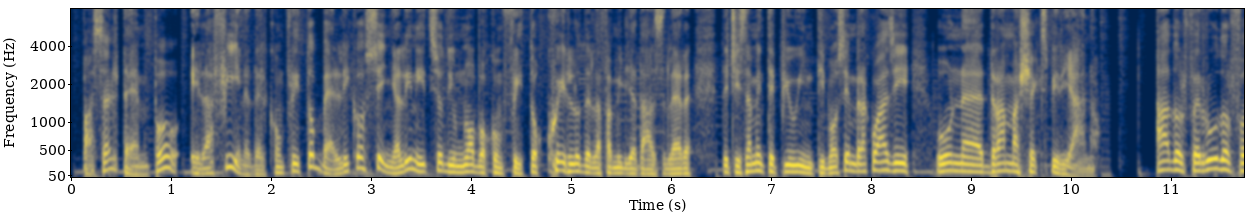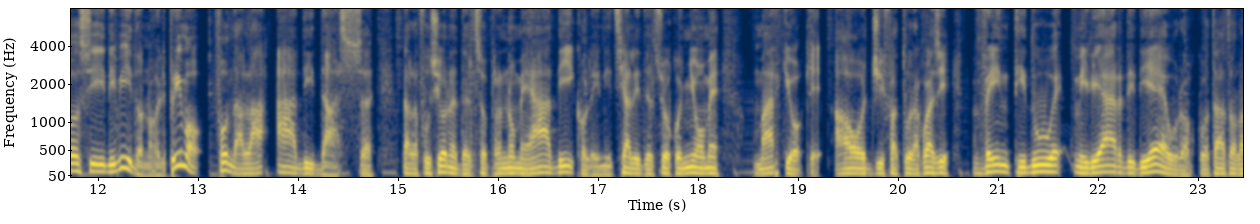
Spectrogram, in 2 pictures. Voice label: italian podcasts

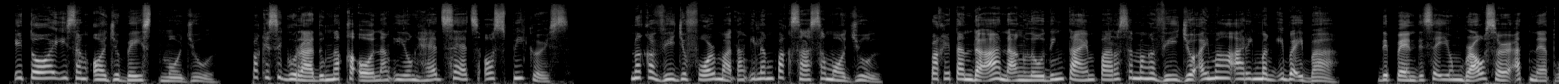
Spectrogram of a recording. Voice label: tagalog e-learning

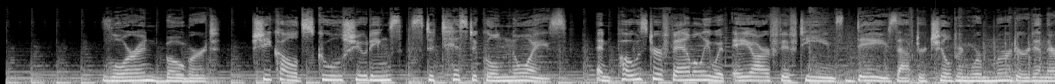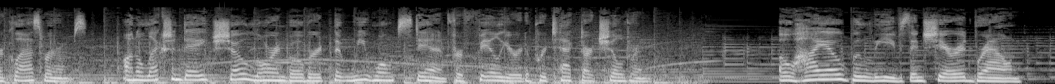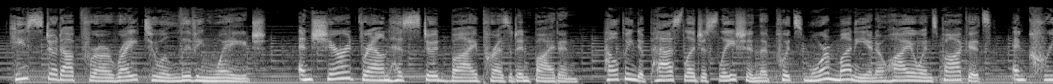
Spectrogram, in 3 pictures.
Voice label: english american political ads

